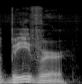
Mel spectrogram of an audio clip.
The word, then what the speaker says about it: Biewer: The Beaver. – Uh-huh. It's not spelled Beaver. It's spelled B-I-E-W-E-R, but it's pronounced like Beaver.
